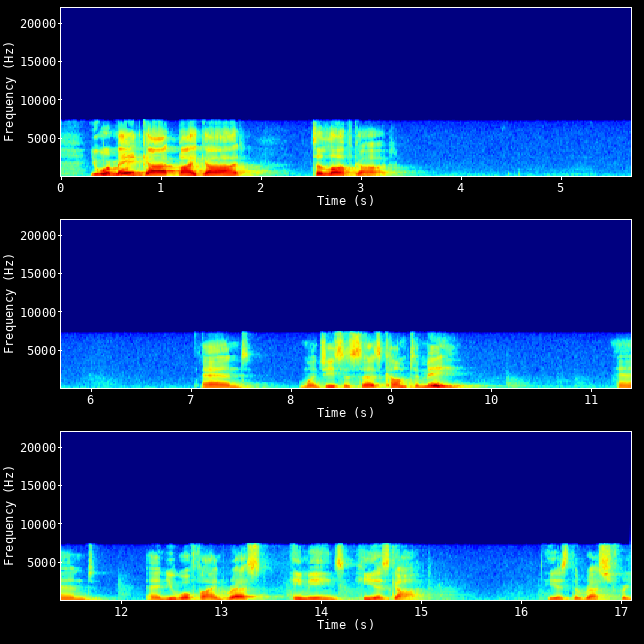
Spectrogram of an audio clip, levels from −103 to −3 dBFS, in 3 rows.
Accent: American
